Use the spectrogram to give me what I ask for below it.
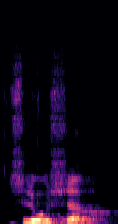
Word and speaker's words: Schlüssel: Another is Schlüssel. Schlüssel. It's Schlüssel. So, Schlüssel means key. Or keys, you can say. Here again, you have to use two dots over U.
